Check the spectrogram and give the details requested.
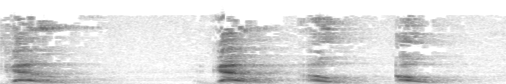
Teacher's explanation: We don't speak O in English because we don't have any vowel like O or any vowel sound like O. We have OW. Although it is not very clearly spoken as OW, but it is OW.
